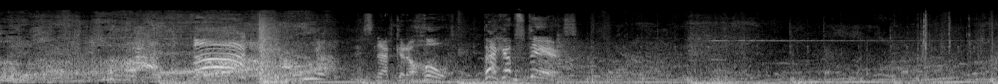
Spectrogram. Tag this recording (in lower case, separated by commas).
speech, music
